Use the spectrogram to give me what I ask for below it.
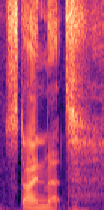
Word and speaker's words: Steinmetz: Steinmetz.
